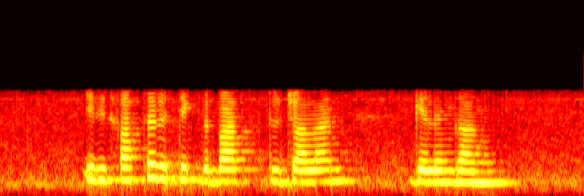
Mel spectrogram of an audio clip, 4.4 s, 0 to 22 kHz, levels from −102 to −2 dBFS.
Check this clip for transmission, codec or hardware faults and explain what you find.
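One codec fault runs through the whole speech recording: it has passed through the iLBC codec. The system coded each 30 ms frame's excitation on its own, without drawing on the previous frame, and the narrowband channel discards everything above 4 kHz. The damage is plainly audible: the speech is dull and lacks sibilant brightness, with a slightly rough, synthetic texture from frame to frame. This fits iLBC's 13.33 kbps mode.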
